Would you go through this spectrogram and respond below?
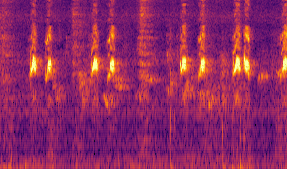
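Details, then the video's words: Chick of the sooty-headed bulbul calling its mother, a lure sound: clear, piercing chirps in twos, spaced by short gaps, over quiet low noise. "SUARA PIKAT // ANAK KUTILANG MEMANGGIL INDUKNYA"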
